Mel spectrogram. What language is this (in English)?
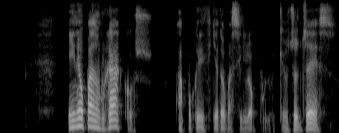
Greek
